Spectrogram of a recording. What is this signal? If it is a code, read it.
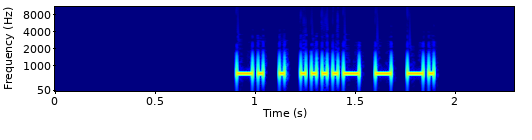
Morse code, heard as a keyed tone, about 44 wpm, 700 Hz. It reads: NE4TN
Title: NA SOTA Chaser Callsigns 45wpm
